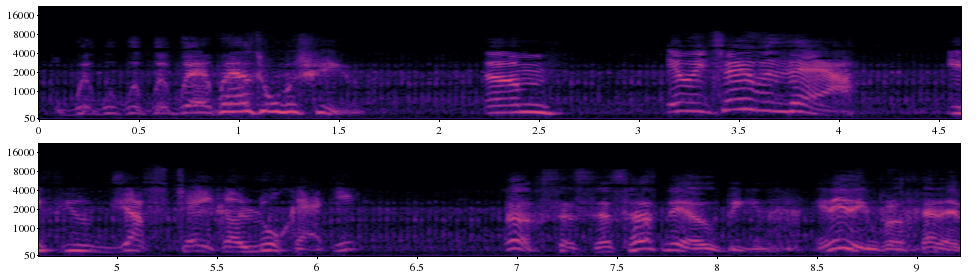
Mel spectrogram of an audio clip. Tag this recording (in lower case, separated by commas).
speech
